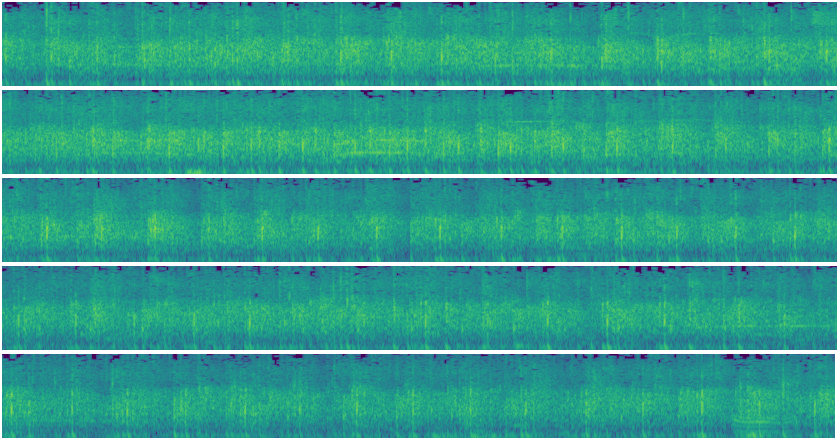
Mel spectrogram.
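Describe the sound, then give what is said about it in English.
Sustained applause from a large audience for about twenty seconds, a dense, steady wash of clapping hands at even loudness with no clear pauses. “So I think they deserve a round of applause.”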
